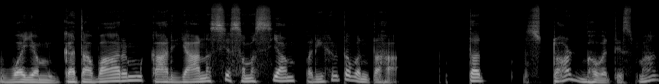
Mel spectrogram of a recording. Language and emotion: Sanskrit, surprised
